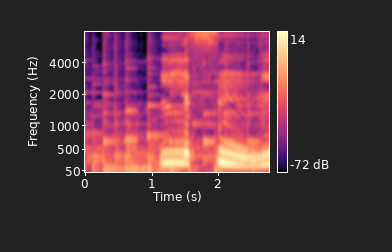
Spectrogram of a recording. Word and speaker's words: listen: Listen, listen, T is silent.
